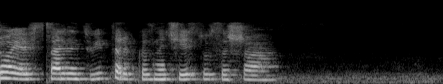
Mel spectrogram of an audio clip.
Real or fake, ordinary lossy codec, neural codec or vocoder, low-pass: fake; Opus, 64 kbps; vocoder, 44.1 kHz, 128 mel bands, Pupu-Vocoder; 7.2 kHz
